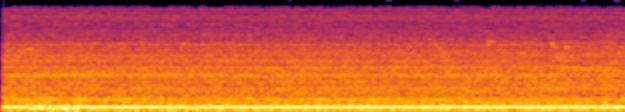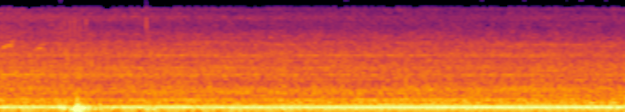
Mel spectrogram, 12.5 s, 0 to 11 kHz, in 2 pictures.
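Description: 2024 GMC Canyon AT4's 2.7-litre turbocharged four-cylinder idling with a steady low hum. A single thump about seven seconds in.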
